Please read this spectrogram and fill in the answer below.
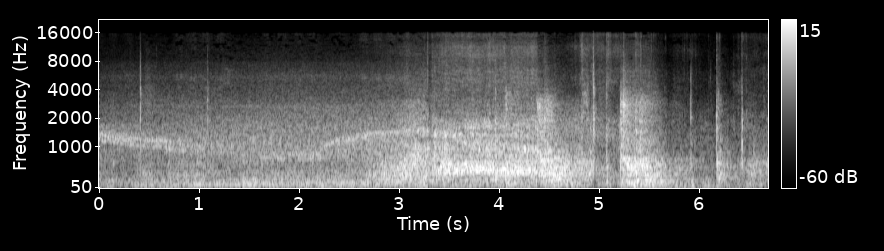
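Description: Skateboard wheels rolling, growing louder as the skater rides toward the camera, then sharp clacks of the board in the last second or so. A siren wails under it, falling and then rising in pitch.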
